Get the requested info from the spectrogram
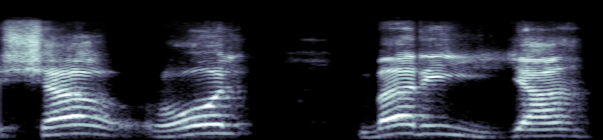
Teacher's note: را کو موٹا کر کے پڑھنا ہے کیونکہ را کے اوپر پیش ہے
